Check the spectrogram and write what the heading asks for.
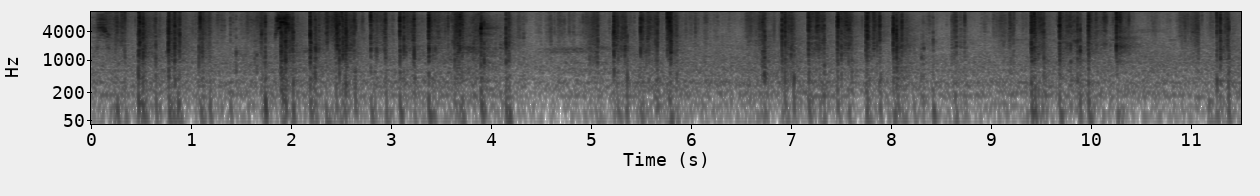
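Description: Tarot cards being shuffled and handled: dense runs of quick card clicks and slaps, easing off for a couple of seconds about four seconds in.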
